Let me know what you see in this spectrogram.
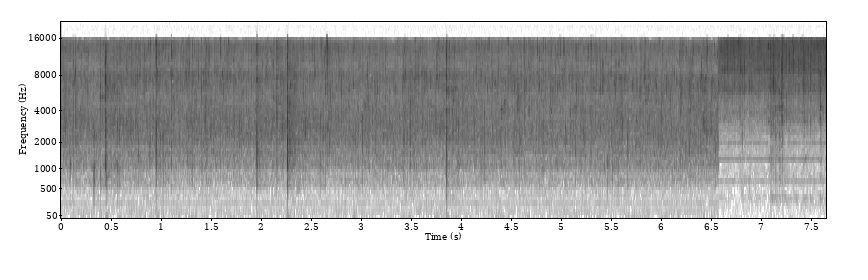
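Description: Chicken pieces frying skin-down in black sesame oil in an enamelled cast-iron pot: a steady sizzle with scattered sharp pops and crackles.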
